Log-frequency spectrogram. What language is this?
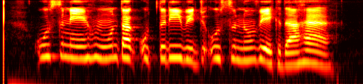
Punjabi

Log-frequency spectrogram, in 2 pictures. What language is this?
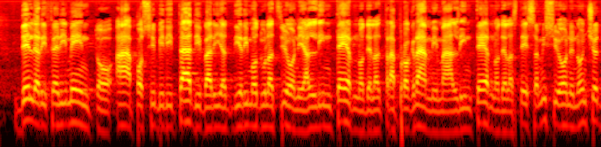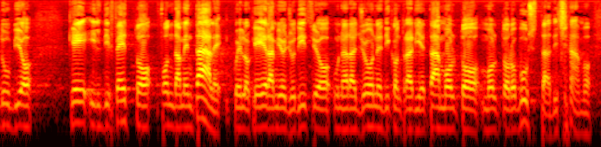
Italian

